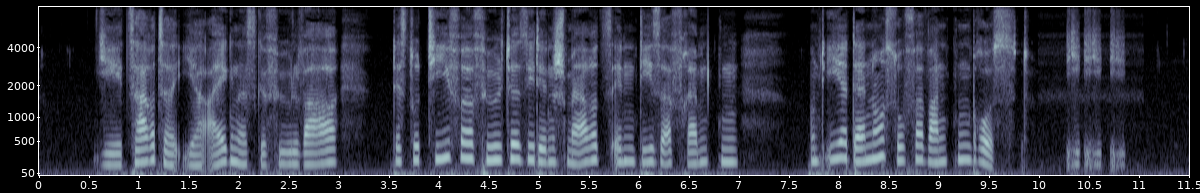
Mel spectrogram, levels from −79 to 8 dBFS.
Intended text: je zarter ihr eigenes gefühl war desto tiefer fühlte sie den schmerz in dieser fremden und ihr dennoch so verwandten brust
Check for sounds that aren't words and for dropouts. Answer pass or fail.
fail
